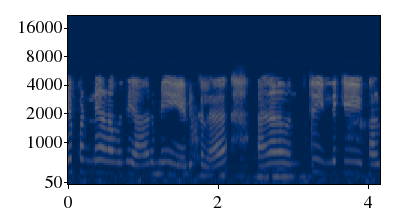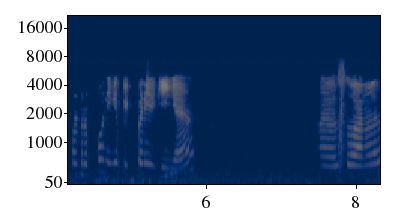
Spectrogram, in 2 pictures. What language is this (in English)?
Tamil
